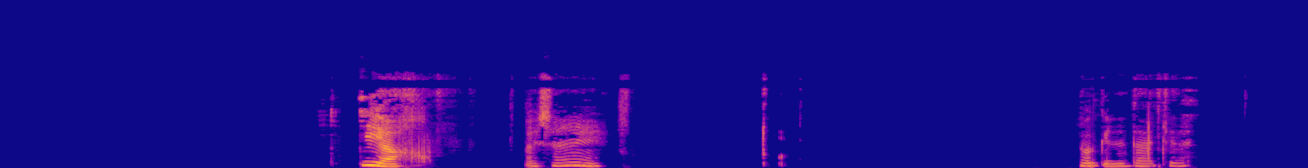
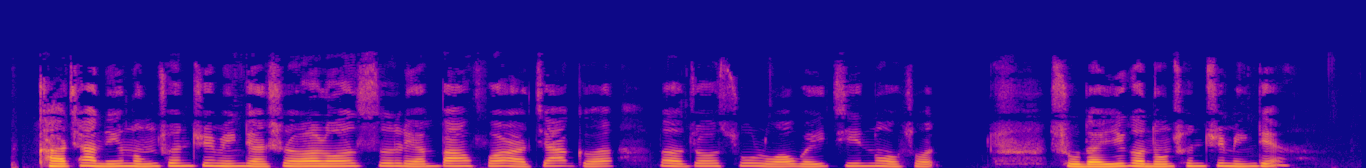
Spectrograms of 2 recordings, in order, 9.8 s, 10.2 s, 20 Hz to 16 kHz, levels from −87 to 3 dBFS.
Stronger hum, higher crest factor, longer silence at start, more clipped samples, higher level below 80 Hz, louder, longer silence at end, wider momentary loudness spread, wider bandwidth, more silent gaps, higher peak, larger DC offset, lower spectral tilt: neither; first, 28 dB vs 18 dB; first, 2.7 s vs 0.1 s; neither; about the same, -74 dBFS vs -74 dBFS; about the same, -22 LUFS vs -22 LUFS; first, 0.9 s vs 0.6 s; first, 26 LU vs 12 LU; second, 9.4 kHz vs 10.5 kHz; first, 3.58-3.81 s, 3.87-3.93 s, 4.59-4.63 s, 4.77-5.70 s, 5.79-5.83 s, 5.92-7.20 s vs none; about the same, -2 dBFS vs -4 dBFS; neither; second, -2 dB/octave vs -5 dB/octave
